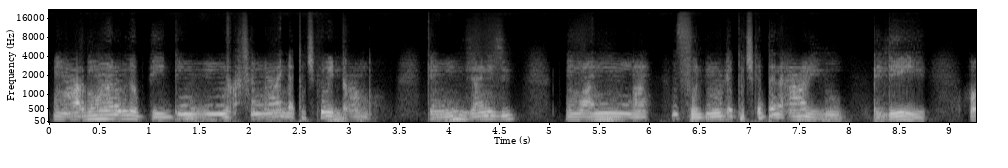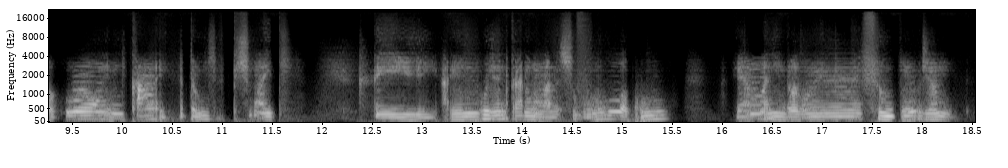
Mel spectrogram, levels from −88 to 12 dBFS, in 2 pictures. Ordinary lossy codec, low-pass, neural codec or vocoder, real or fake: none; 19.8 kHz; codec, 44.1 kHz, 0.9 kbps, DAC; fake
